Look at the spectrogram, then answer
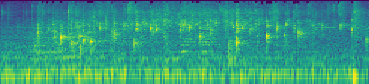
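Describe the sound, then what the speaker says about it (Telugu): Puri dropped into hot oil in a home kitchen for a Rayalaseema-style puri kurma: a steady close bubbling and crackling of frying, splashy and watery-sounding, with scattered pops over the full stretch. "నూనె అయితే కాగింది, పూరి వేసేస్తాను"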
